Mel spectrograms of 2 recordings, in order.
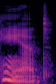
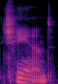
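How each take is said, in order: First: The word begins with an h sound. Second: The word begins with a ch sound. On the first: The speaker calls it right. "Do you hear that?" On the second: The speaker calls it wrong. "We don't say chand"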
